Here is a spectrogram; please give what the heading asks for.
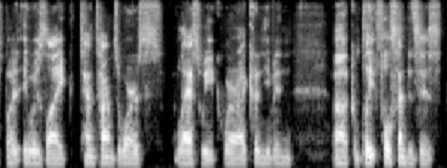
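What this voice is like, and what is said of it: Slightly hoarse voice. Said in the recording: “my voice is still a little hoarse”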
